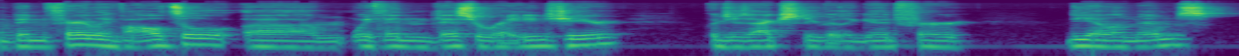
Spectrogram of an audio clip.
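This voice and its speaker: A hoarse man from the southern United States, hosting a casual livestream and chatting with viewers. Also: mid-range voice. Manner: rambling, filler-heavy, greets chat viewers. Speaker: crypto livestream host.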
